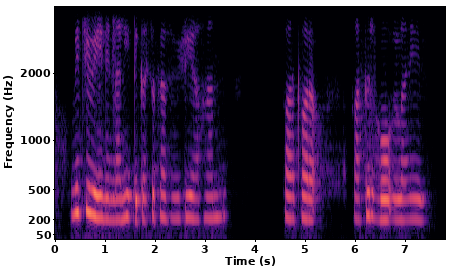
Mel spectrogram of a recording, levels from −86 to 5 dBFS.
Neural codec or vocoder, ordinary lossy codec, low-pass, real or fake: codec, 16 kHz, about 1 kbps, DyCAST, with the encoder's durations; Opus, 24 kbps; 3.6 kHz; fake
